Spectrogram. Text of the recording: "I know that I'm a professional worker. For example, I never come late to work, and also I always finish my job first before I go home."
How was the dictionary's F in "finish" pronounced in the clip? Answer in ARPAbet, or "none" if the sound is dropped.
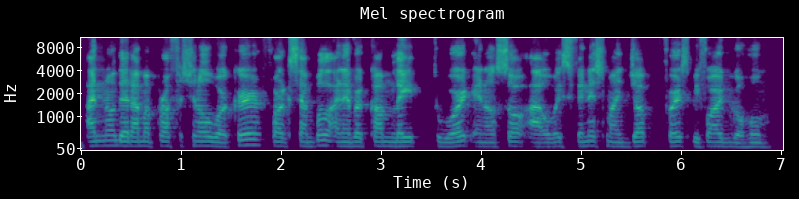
F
